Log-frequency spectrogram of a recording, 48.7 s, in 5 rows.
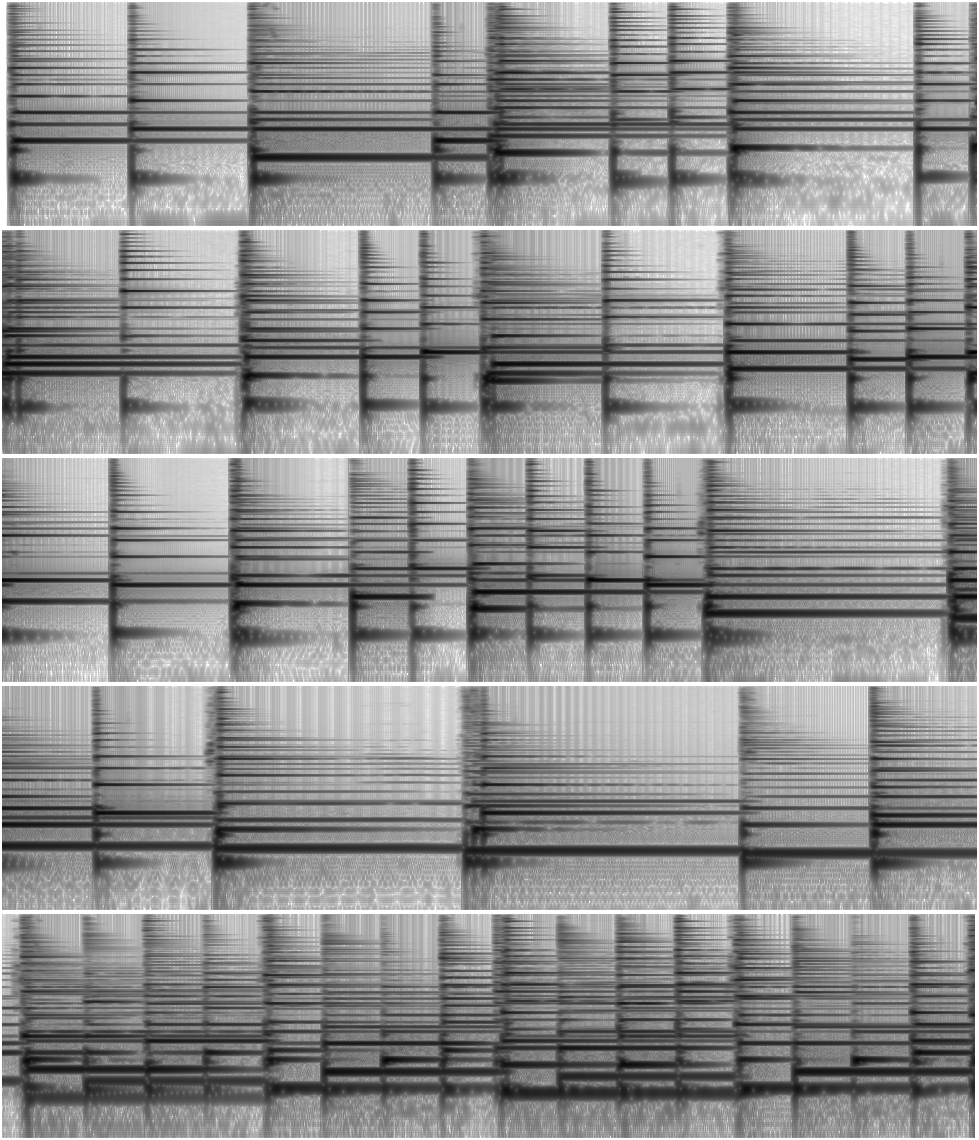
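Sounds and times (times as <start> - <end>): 
guitar: 0.0 - 48.7.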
